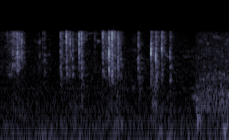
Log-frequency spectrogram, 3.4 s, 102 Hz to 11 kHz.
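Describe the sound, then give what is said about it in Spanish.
Rapid, irregular clicks of keys being pressed as someone enters the code 5120 on the keypad of a control box, in short bursts with brief pauses, moderately loud, with no voices. “Ingrese 5120, por favor. ¿En el teclado de atrás?”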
